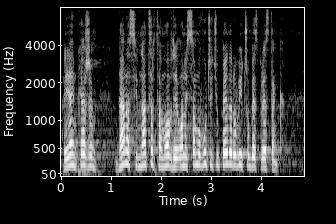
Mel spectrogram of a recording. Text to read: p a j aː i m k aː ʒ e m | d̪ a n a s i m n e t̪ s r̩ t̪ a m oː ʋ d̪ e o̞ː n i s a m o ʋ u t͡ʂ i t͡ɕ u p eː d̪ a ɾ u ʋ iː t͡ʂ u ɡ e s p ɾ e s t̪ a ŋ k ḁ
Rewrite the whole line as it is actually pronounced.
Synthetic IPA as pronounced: p a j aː i m k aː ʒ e m | d̪ a n a s i m n a t̪ s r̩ t̪ a m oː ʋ d̪ e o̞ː n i s a m o ʋ u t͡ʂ i t͡ɕ u p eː d̪ a ɾ u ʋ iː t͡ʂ u b e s p ɾ e s t̪ a ŋ k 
